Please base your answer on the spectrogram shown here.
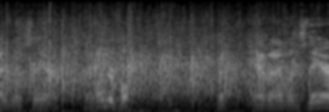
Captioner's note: applause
